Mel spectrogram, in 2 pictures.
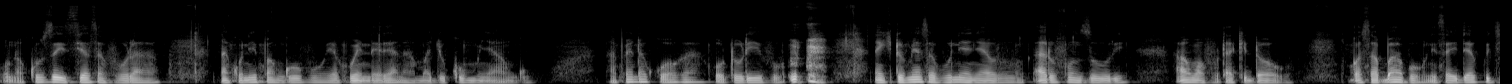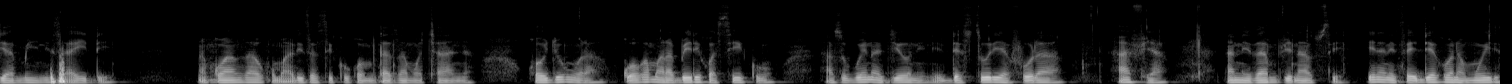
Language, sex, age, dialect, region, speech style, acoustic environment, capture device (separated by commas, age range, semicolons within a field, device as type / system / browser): Swahili, male, 18-24, Kenya - Nairobi Sheng-influenced, Kenya, focused; relaxed, nature, mobile / Linux / Chrome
